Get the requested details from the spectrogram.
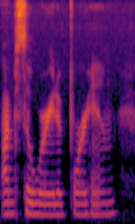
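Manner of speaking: ordinary talk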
